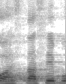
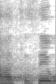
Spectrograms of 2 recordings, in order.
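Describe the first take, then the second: First: हस्ताक्षेप with a long "taa"; हस्ताक्षेप with the middle A lengthened; wrong long A. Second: हस्तक्षेप with a short "ta"; हस्तक्षेप with the middle A kept short; correct short A. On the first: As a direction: say हस्ताक्षेप as has-TAA-kshep. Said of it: "हस्ताक्षेप नहीं होता". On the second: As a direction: say हस्तक्षेप as has-ta-KSHEP. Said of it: "हस्तक्षेप होता है". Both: Shown as a demonstration.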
